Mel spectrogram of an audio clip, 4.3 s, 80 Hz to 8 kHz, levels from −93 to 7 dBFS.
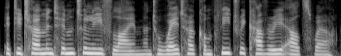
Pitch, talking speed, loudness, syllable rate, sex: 210 Hz, 170 wpm, -15 LUFS, 6.3 syllables/s, female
